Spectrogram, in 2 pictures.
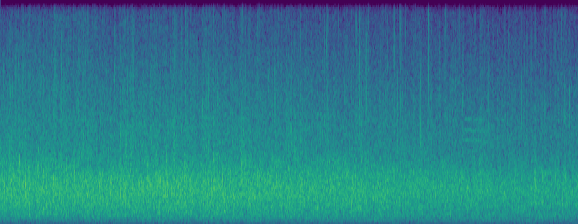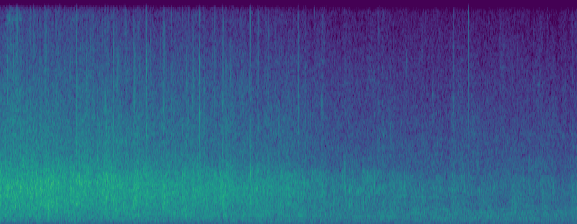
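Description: Large audience applauding, the clapping dying away gradually over the second half.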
